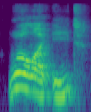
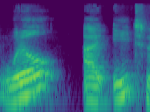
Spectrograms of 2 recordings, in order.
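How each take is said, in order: First: Will I eat run together, the L flowing into I; linked smoothly. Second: "Will I eat" stretched out very slowly, word by word; slowed down. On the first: Teacher showing students linked consonants, fluid. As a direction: join "Will I eat" into one fluid sound, a bit higher and louder. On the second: Teacher slowing down for students, drawn out. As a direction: draw out "Will I eat" slowly so each sound is heard. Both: Shown as a demonstration. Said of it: "pra juntar foneticamente".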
